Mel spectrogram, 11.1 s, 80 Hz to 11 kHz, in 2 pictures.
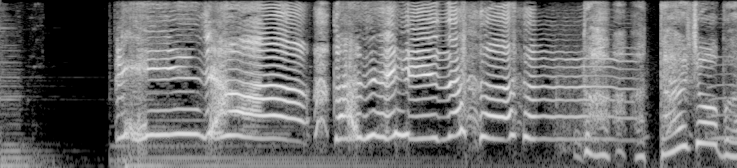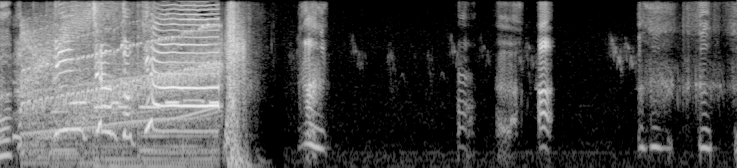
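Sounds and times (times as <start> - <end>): soft background music: 0.0 - 3.4
girl's whiny voice acting: 0.9 - 7.2.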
